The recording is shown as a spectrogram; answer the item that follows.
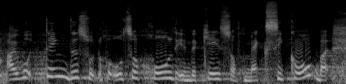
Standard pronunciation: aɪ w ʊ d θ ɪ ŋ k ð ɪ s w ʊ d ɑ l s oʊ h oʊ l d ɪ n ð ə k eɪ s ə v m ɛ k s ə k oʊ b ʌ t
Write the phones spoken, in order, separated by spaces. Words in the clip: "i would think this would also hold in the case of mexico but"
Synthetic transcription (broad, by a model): aɪ w ʊ d t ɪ ŋ k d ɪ s w ʊ d ɑ l s oʊ h oʊ l d ɪ n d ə k eɪ s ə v m ɛ k s ə k oʊ b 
